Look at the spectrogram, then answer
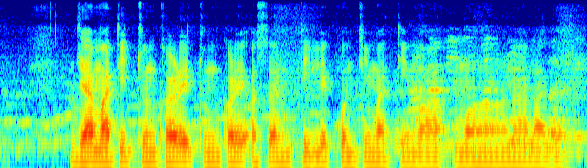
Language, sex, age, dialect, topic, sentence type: Marathi, male, 25-30, Varhadi, agriculture, question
